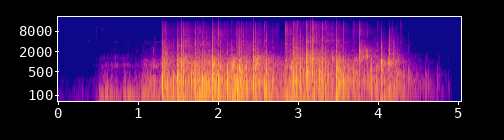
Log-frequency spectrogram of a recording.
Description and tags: Falling Rock
A large rock wall falling down.
Stone, Rock, Falling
